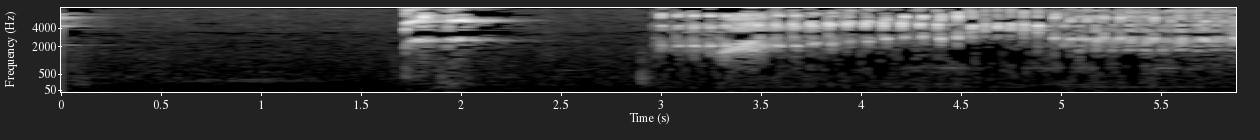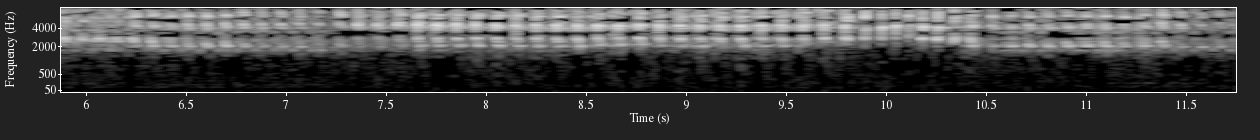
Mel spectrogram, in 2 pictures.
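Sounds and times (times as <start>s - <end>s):
lovebird chatter of trilling squeaks: 1.8s - 2.3s, 3.0s - 11.7s.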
